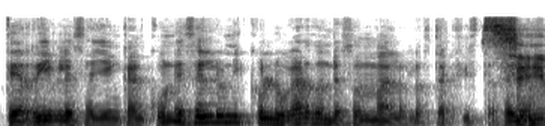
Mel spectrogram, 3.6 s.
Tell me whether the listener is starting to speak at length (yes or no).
yes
